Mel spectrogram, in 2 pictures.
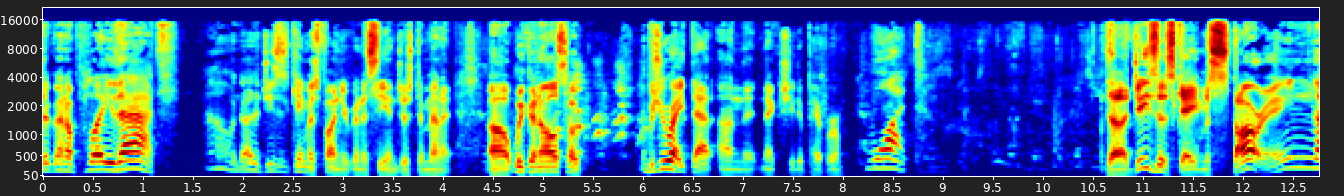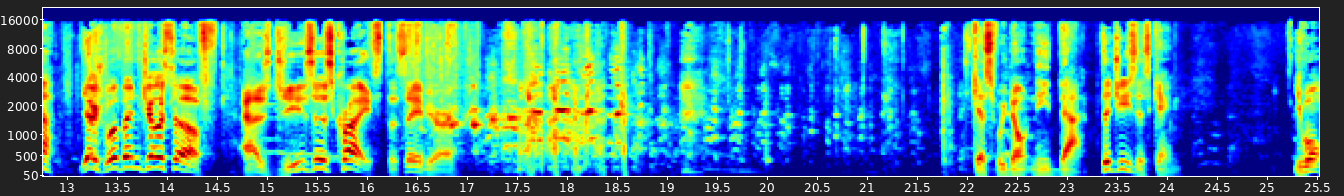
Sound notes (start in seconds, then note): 5.2 some giggles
